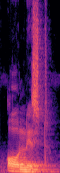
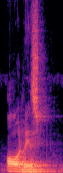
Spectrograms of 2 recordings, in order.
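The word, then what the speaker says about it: honest: बट H that is your कोसोनेंट बट it sounds vowel. It sounds come from this. इसका उच्चारण इस घर से आएगा ऑनेस्ट। What will you read? ऑनेस्ट।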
